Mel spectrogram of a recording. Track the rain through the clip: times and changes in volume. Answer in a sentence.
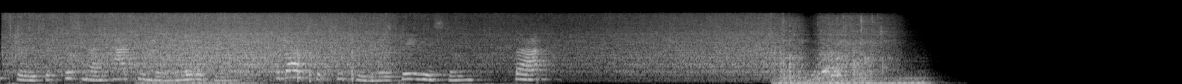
The rain can be heard from 0.0 to 9.1 s, getting quieter then louder.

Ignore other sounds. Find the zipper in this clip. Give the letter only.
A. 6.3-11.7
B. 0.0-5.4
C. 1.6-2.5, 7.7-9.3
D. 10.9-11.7
C.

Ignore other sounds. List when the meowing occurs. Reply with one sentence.
You can hear the meowing from 3.0 to 3.8 s.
